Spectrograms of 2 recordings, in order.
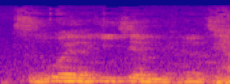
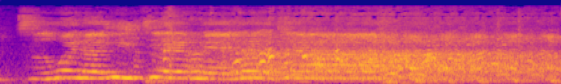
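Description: First: Said in the usual way. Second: Very slow, high, loud shout with a laugh; loud proclamation. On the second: Pretend. Friend proclaims to the audience why he came, a loud slow shout. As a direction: stretch every word out and proclaim it. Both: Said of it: "他就很大声说".

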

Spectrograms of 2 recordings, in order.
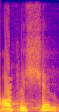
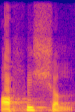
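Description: First: অফিসিয়াল with a full "si-al" ending; common local pronunciation. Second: অফিসিয়াল shortened to three syllables, o-fi-shal; correct pronunciation. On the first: Teacher quoting how we usually say অফিসিয়াল, ending in "si-al". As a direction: say অফিসিয়াল in four syllables, o-fi-si-al. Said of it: "এখানে অফিসিয়াল বলি". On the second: Teacher showing the proper অফিসিয়াল, ending in one-syllable "shal". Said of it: "এখানে অফিসিয়াল উচ্চারণটা". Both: Shown as a demonstration.

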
